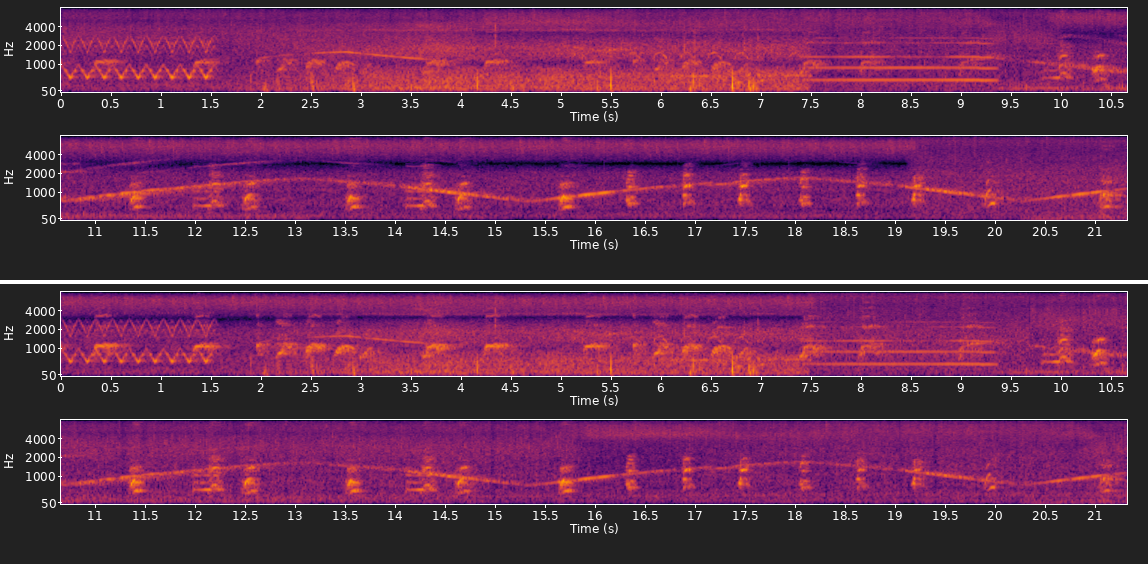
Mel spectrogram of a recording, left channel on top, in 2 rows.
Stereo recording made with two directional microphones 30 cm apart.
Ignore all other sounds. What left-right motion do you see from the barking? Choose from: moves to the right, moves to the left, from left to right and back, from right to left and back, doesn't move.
moves to the left.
